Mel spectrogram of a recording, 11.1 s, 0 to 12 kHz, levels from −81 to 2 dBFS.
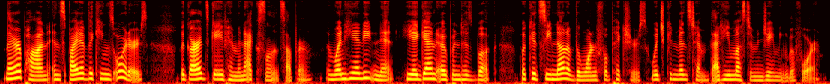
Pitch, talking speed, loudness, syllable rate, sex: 185 Hz, 235 wpm, -21 LUFS, 6.4 syllables/s, female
